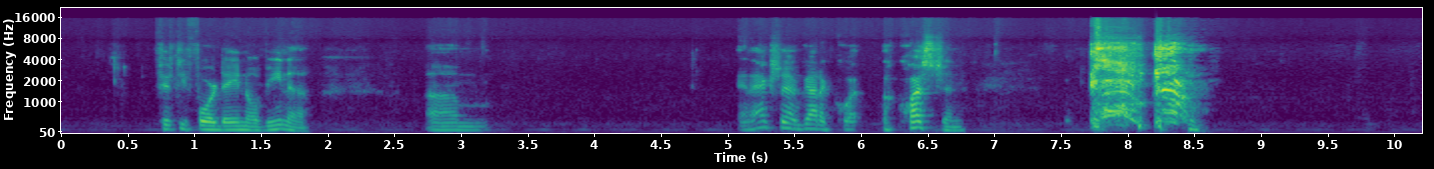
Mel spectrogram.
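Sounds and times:
speech: 0:00.8 - 0:02.1, 0:02.8 - 0:03.3, 0:05.1 - 0:06.8
person clearing throat: 0:07.7 - 0:08.6.

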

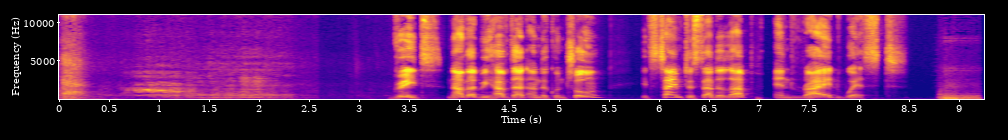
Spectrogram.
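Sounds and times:
horse whinnying: 0:00.0 - 0:02.5
speech: 0:03.4 - 0:09.1.

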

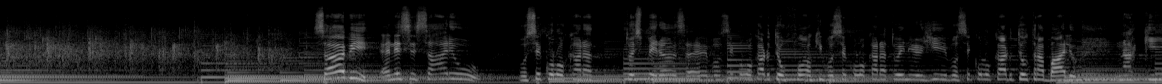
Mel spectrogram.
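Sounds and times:
audience applauding: 0:00.0 - 0:03.2
speech: 0:03.2 - 0:11.6.

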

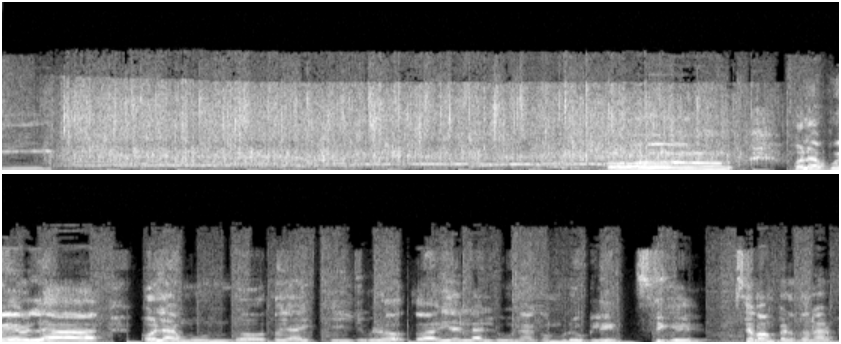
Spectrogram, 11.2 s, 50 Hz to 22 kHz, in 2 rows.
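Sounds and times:
faint cheering: 0:00.2 - 0:05.2
large audience applause: 0:00.3 - 0:05.2
speech: 0:04.0 - 0:11.1.

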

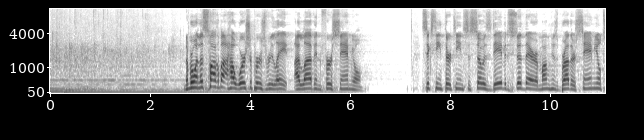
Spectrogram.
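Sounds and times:
audience at a church service applauding: 0:00.0 - 0:03.7
speech: 0:02.7 - 0:06.3, 0:07.4 - 0:11.0.

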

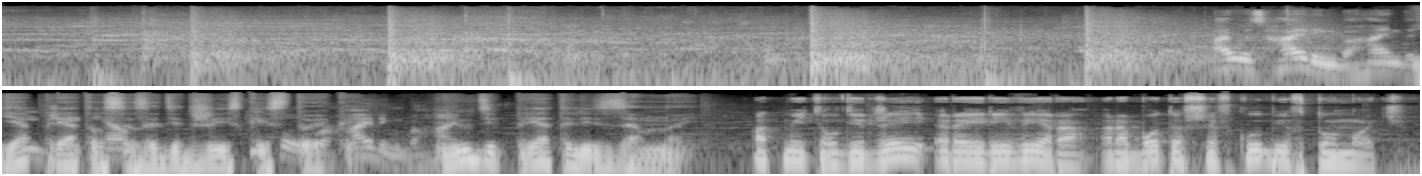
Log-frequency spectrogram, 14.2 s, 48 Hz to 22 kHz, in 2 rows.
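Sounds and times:
crowd murmuring in a club: 0:00.0 - 0:09.2
gunshots in a club: 0:00.7 - 0:03.0, 0:04.0 - 0:06.8
speech: 0:06.1 - 0:14.1.

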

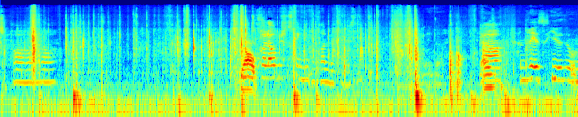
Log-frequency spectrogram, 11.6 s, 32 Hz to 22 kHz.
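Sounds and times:
packaging crinkling and tearing as a trading card deck box is opened: 0:00.0 - 0:08.6
speech: 0:00.2 - 0:01.0, 0:04.8 - 0:07.2, 0:09.6 - 0:11.5.

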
